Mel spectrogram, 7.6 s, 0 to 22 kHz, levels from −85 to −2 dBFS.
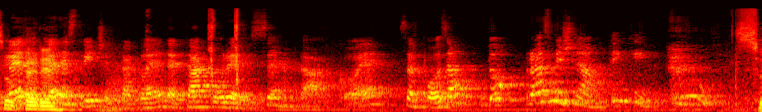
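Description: At 4.87 s the audio switches abruptly to an adaptive stream at a lower bitrate and stays there to the end. The connection slowed and the player moved to a leaner encoding, consistent with Opus falling from 64 to 16 kbit/s. The sound takes on more codec artefacts. Unlike a dropout or packet loss, there is no gap or stutter, only an instant, sustained drop in quality.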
